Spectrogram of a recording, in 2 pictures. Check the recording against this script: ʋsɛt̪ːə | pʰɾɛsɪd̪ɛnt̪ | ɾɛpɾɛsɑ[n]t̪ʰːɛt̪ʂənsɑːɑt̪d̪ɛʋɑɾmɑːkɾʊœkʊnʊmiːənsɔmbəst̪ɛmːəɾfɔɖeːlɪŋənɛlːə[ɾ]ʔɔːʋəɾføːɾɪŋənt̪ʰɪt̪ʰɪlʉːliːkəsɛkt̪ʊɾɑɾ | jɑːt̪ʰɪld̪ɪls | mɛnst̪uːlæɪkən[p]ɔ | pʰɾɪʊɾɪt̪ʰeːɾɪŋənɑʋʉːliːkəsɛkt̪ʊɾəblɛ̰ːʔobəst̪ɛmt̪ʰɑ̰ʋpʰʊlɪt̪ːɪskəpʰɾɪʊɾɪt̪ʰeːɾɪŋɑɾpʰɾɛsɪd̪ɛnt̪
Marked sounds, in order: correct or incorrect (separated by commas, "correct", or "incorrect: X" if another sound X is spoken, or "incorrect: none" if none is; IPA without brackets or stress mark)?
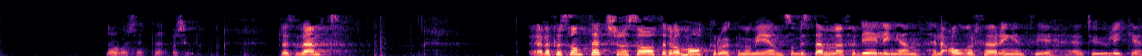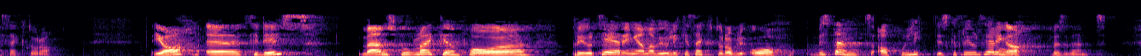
correct, correct, incorrect: pʰ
